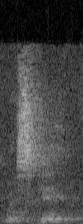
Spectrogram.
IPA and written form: ˈwɪski (whisky)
